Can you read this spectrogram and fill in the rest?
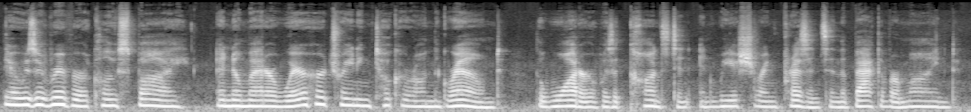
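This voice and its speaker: A woman narrating a written story as a fan fiction reader. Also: fairly low pitch.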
